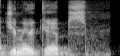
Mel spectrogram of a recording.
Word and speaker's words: Jahmyr Gibbs: Uh, I'm going to go with uh, Jahmyr Gibbs. – Uh, wrong. – Mm. wow. Micah. Did I, did I, say his name right? I don't even know if I said his name right.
